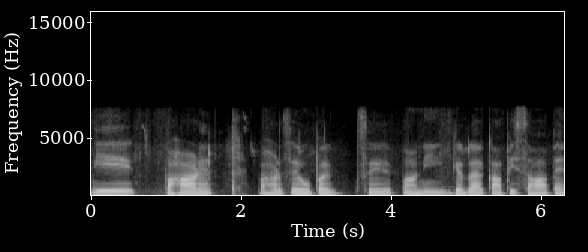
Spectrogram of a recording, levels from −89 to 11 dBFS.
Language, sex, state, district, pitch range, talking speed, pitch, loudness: Hindi, female, Himachal Pradesh, Shimla, 190-205 Hz, 145 wpm, 195 Hz, -19 LUFS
